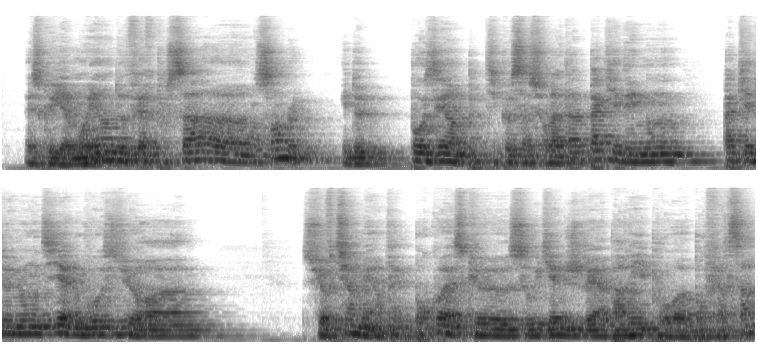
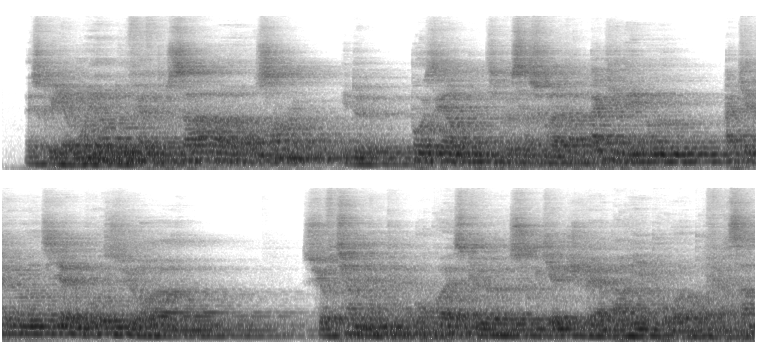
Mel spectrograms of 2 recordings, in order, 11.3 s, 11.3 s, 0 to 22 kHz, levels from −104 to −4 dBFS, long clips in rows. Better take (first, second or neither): first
